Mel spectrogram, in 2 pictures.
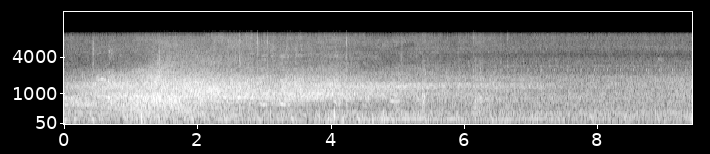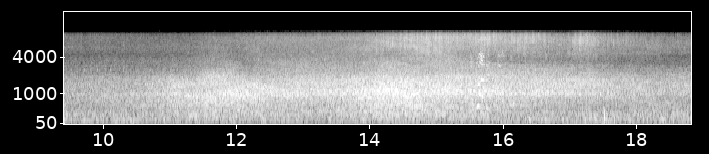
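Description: Passing road traffic: a car's tyre-and-engine hiss swells and fades, once in the opening seconds and again from about eleven to seventeen seconds in.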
